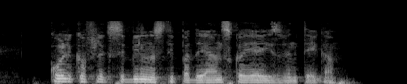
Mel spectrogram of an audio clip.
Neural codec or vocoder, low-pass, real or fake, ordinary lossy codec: none; 19.8 kHz; real; AAC, 24 kbps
